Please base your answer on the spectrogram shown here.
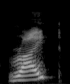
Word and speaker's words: write: ونخلي بالنا ان في الثلاث تصريفات الدبليو ما بتتنطقش, write, wrote, written.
